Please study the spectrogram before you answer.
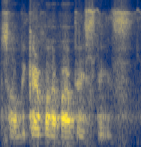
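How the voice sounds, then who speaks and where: A man speaks casually as a reviewer, repeating cautions to his viewers. His voice is middle in pitch and sits away from the microphone. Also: little pitch movement, brisk, recorded from a distance, slight background noise, low-quality recording. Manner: cautionary, repetitive. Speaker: software reviewer.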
